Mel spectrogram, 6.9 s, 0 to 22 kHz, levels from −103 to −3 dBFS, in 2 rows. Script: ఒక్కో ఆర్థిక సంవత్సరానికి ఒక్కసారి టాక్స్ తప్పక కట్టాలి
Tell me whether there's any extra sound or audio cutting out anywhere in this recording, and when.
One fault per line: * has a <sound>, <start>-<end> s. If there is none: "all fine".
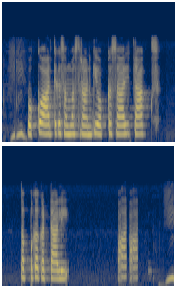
* has a laugh, 5.8-6.2 s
